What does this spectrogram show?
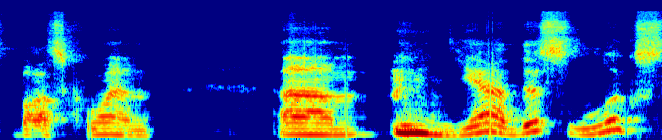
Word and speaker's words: Boscawen: Yeah, it's not Boston, it's Boscawen.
